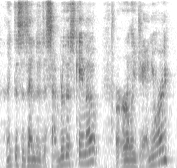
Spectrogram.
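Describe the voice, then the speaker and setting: At a medium pitch, a man's somewhat breathy voice makes very wide pitch swings. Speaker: beer reviewer. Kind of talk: casual vlog review. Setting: at home. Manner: quiet.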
